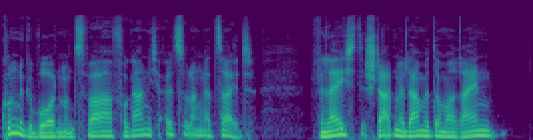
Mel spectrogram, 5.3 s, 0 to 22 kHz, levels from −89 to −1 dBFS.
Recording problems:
none

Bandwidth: 14 kHz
